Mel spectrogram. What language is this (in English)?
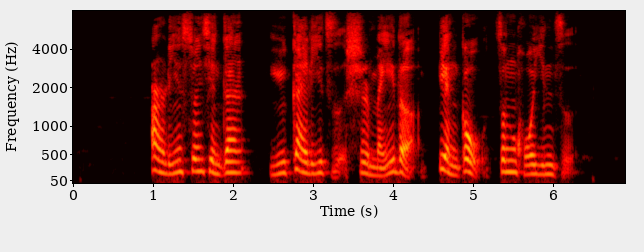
Chinese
